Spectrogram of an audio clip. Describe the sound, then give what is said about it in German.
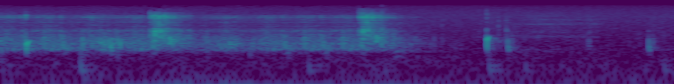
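Video game diamond shovel digging through dirt: a quick run of crunchy, scraping dig sounds, followed by a few sharper isolated taps near the end, with no talking. “Das mit den Fackeln geht zwar auch viel schneller, aber ich habe halt eine, eine ebene Dia ähm, Dia-Schafe gemacht und deswegen will ich sie gerade ein bisschen ausprobieren.”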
